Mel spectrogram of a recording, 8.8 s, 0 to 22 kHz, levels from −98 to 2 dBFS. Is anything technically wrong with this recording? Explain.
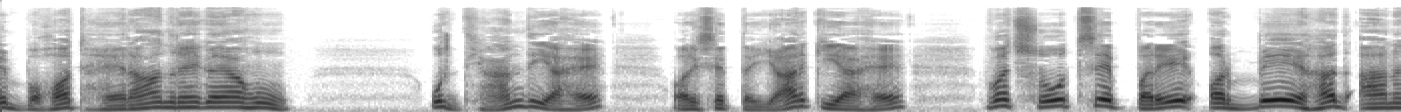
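Yes. At 2.74 to 2.80 s the speech gives a small blip and lurches forward, landing on "दिया है और इसे" with a stretch of the programme simply gone. This is likely a stream segment skipped: one chunk of the segmented stream failed to load, so playback carried on from the following chunk.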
